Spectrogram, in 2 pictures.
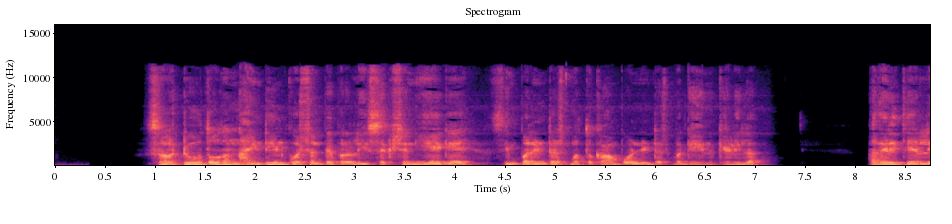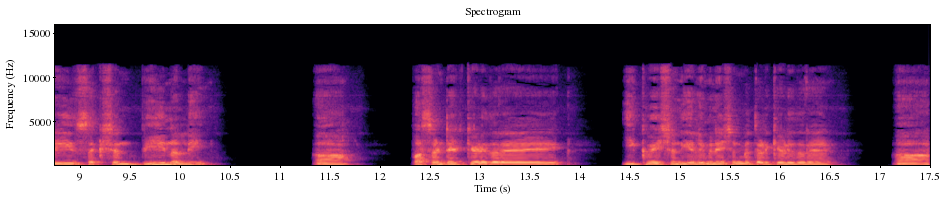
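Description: A middle-aged man talks calmly into a close microphone, explaining.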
